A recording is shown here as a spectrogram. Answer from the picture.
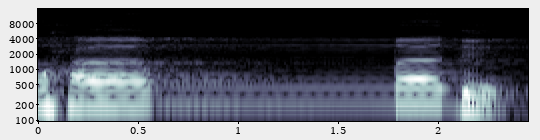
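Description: A man chanting an Arabic sholawat phrase without accompaniment, in drawn-out notes. There is a short note with a scooping onset at the start, a faint lingering tail, and another short note near the end that slides down in pitch.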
